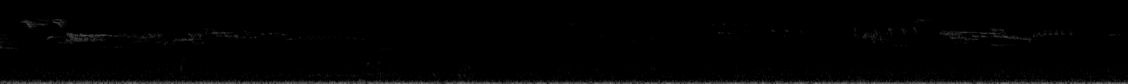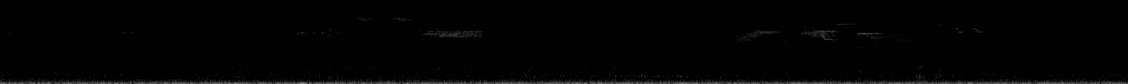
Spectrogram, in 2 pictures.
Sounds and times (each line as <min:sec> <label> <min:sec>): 0:00.0 Bird singing 0:17.0
0:17.7 Bird singing 0:22.5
